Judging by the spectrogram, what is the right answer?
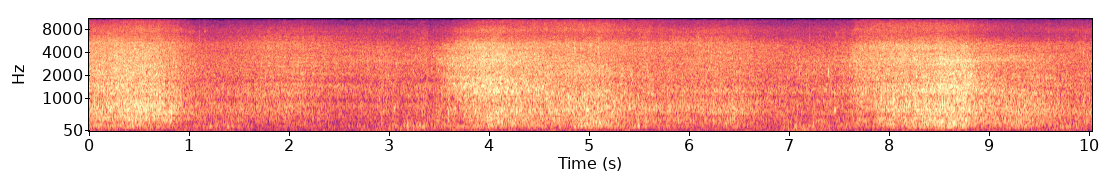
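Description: Sea surf washing on the shore with wind on the microphone; the noise swells and eases three times.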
